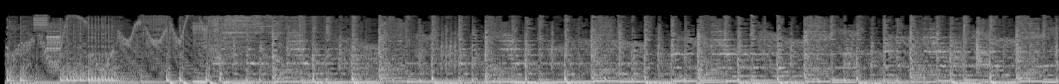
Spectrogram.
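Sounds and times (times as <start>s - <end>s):
game music: 0.0s - 10.5s.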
